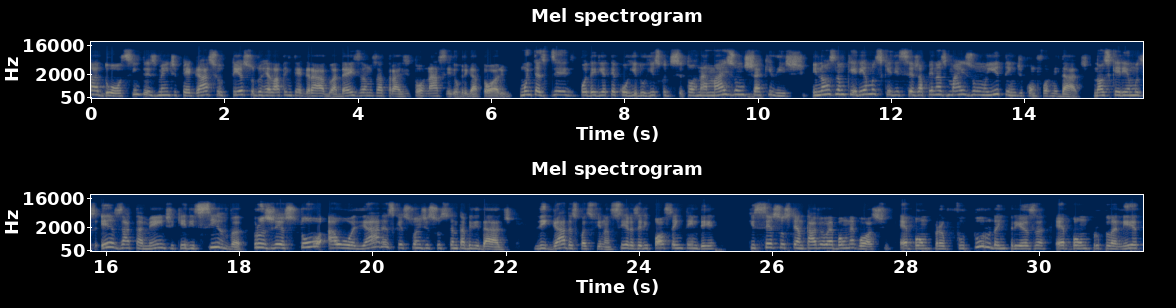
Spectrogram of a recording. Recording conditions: video call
